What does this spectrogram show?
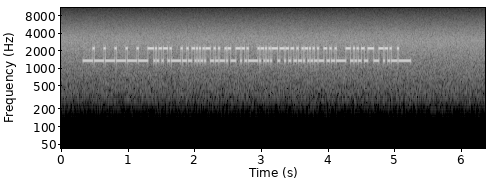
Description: RTTY (45.45 baud, 850 Hz shift), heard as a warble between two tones, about 1750 Hz centre, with radio static. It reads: QRZ? DE PD0NWO K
